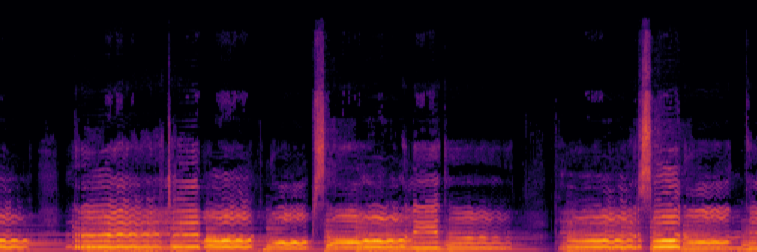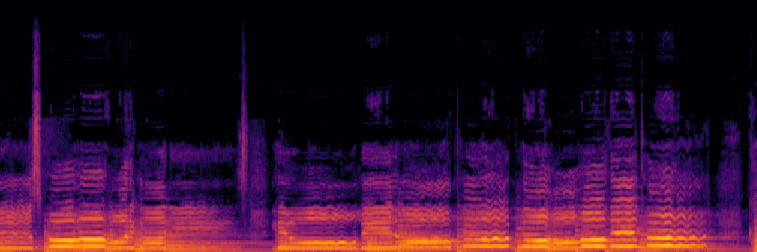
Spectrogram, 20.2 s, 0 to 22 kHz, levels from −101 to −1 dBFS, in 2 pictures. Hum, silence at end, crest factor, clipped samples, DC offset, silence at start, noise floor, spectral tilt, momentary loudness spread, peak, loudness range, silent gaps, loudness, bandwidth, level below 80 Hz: none; 0 s; 18 dB; under 0.1%; under 0.1%; 0 s; -56 dBFS; -4 dB/octave; 15 LU; -6 dBFS; 8 LU; none; -23 LUFS; 14.5 kHz; -58 dBFS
